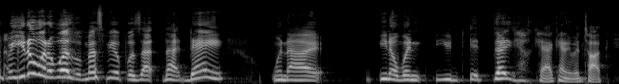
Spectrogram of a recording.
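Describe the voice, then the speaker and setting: A woman's voice: a little high, very animated, brisk, bright, forceful tone. A woman in her thirties co-hosting a podcast, telling a story in casual chat and laughing often. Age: 30s. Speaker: podcast co-host.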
